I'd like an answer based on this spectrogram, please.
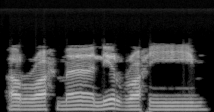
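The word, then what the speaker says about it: الرَّحْمَٰنِ الرَّحِيمِ: And this one, Ar-Rahmanir Rahim.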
